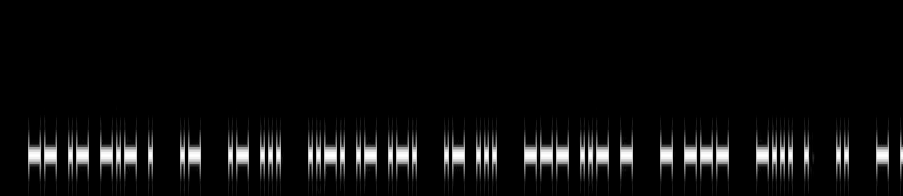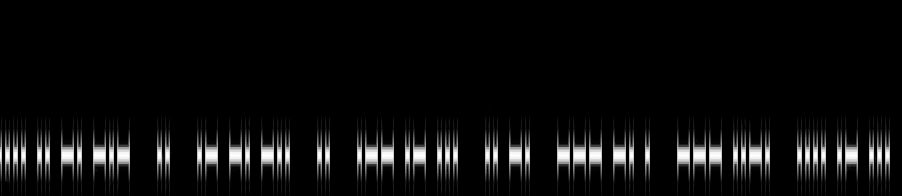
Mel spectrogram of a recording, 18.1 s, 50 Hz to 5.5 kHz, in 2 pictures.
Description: Morse code, heard as a keyed tone, about 30 wpm, 600 Hz. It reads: MAKE A AS FAR AS OUT TO BE I THINK I AND I WAS IN ONE OF HAS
